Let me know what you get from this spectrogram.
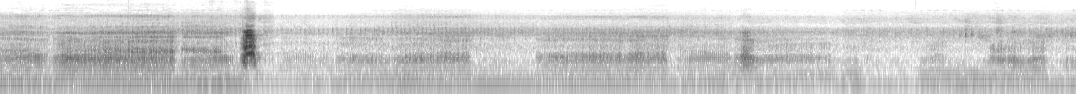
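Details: German Shepherds, one double-coated and one single-coated, fighting; quieter rumbling growls come in bursts, broken by a single sharp yelp-like cry and a later brief snap, with pauses between.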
